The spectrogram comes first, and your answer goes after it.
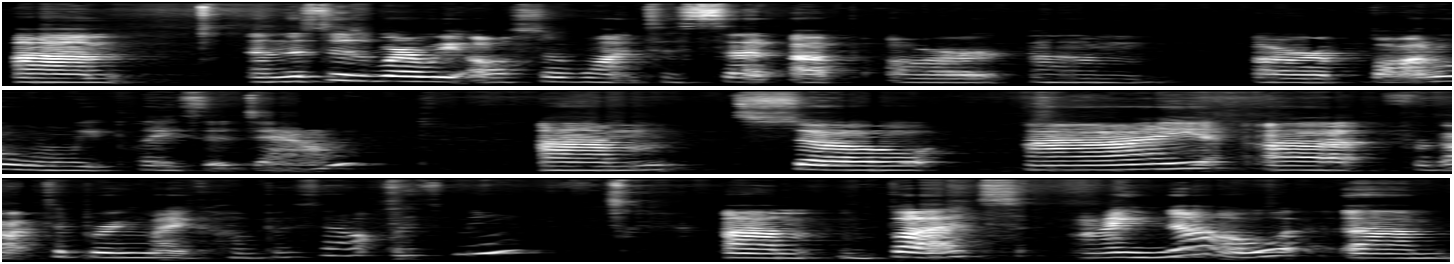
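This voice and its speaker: Woman presenter with creaky voice, off mic. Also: mid-range voice, bright, forceful tone, distant mic. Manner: halting, explanatory, checks in with "right?". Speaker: library children's program presenter. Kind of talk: casual how-to craft and science demonstration. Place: indoors, in a library building.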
